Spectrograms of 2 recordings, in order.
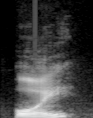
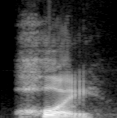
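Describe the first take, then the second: First: The diphthong starts with no h sound. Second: The diphthong starts with an h sound. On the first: "smooth breathing mark has no effect on pronunciation" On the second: "rough breathing mark gives it sort of an H sound"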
